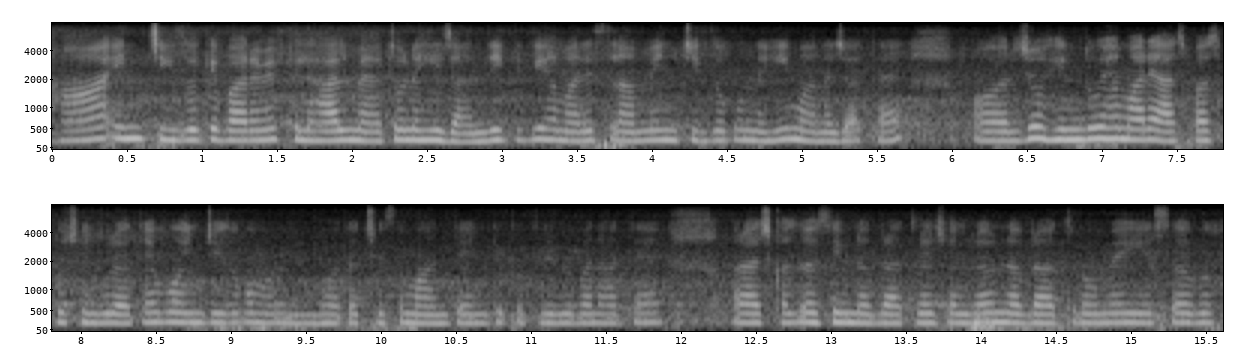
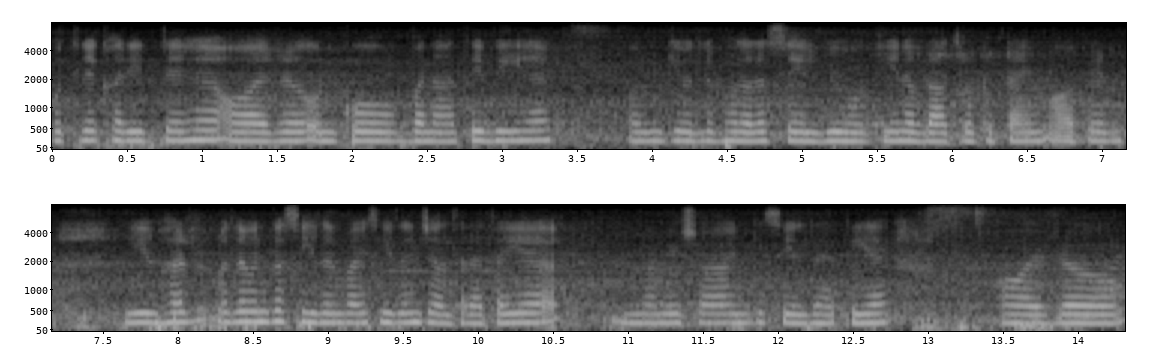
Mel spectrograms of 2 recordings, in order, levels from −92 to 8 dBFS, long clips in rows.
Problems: none marked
